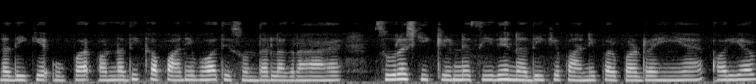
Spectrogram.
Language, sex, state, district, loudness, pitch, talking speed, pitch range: Hindi, female, Uttar Pradesh, Jyotiba Phule Nagar, -17 LUFS, 205 Hz, 215 wpm, 195-215 Hz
